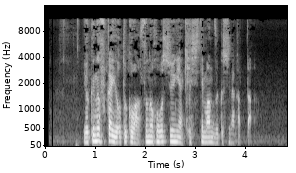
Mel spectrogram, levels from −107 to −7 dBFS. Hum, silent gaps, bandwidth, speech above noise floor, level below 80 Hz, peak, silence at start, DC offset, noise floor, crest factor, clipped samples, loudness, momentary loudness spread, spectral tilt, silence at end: none; none; 11.5 kHz; 39 dB; -56 dBFS; 0 dBFS; 0.8 s; under 0.1%; -58 dBFS; 20 dB; under 0.1%; -19 LUFS; 14 LU; -5.5 dB/octave; 0.75 s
